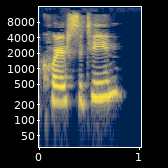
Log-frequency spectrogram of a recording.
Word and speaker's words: quercetin: I was saying it wrong. Quercetin.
